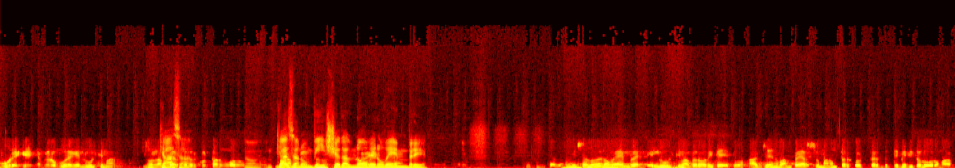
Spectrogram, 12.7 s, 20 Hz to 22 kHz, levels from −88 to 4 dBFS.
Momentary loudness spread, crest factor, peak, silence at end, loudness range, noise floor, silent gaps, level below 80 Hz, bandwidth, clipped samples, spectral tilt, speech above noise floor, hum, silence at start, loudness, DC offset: 10 LU; 18 dB; -4 dBFS; 0.05 s; 4 LU; -52 dBFS; none; -48 dBFS; 17.5 kHz; under 0.1%; -6.5 dB/octave; 31 dB; none; 0 s; -21 LUFS; under 0.1%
